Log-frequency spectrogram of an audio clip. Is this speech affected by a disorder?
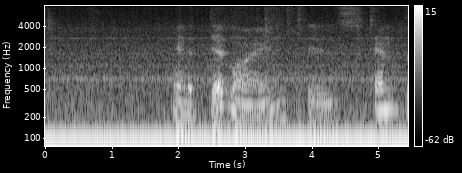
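No.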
